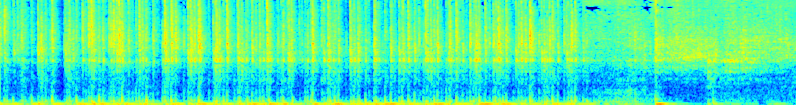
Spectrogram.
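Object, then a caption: Corrugated cardboard box. Long nails scratch rapidly across the panel of a flattened brown corrugated cardboard box bearing a recycling symbol, producing a dense, papery, bright scratching over a steady low hum. Near the end the scratching stops with a single sharper knock, leaving a quieter, airy hiss.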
